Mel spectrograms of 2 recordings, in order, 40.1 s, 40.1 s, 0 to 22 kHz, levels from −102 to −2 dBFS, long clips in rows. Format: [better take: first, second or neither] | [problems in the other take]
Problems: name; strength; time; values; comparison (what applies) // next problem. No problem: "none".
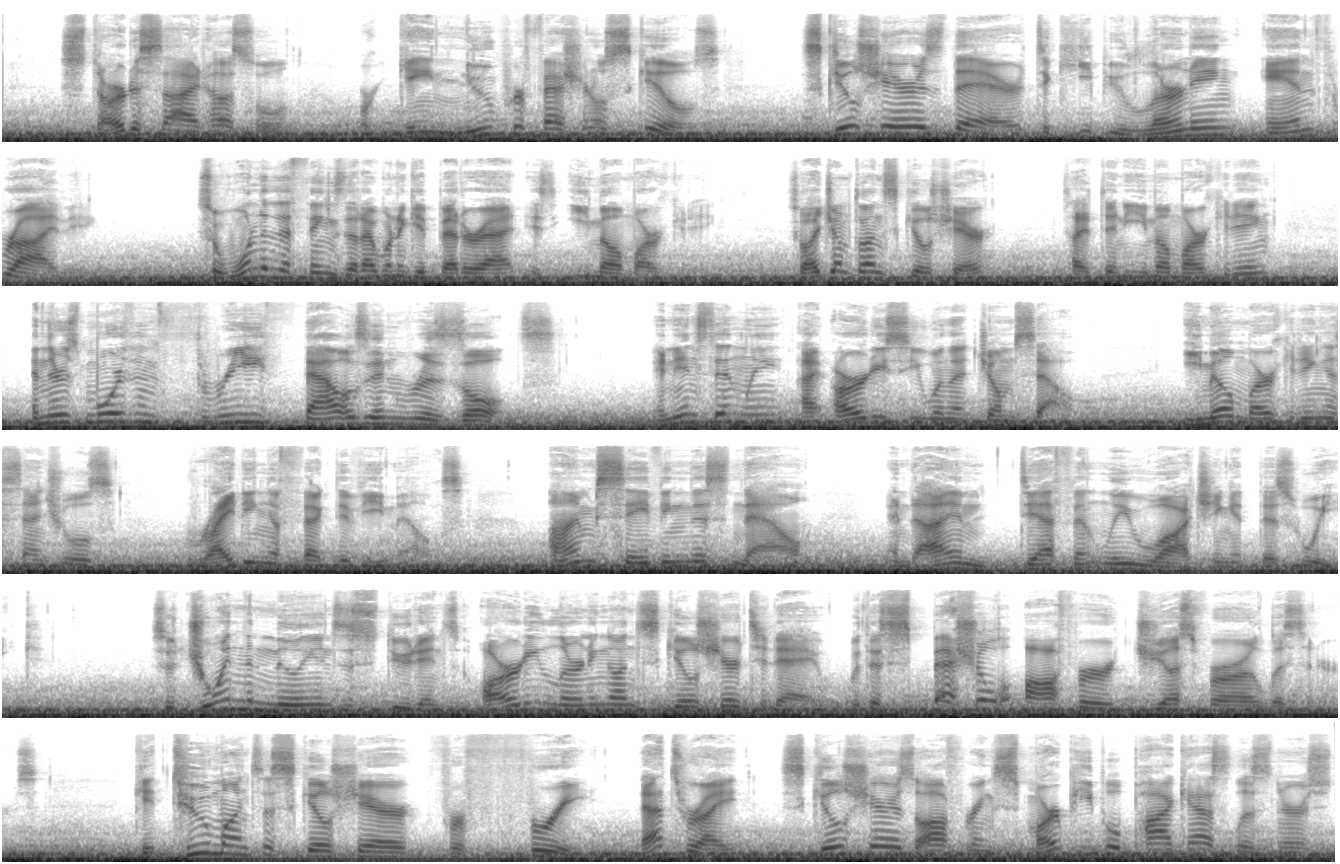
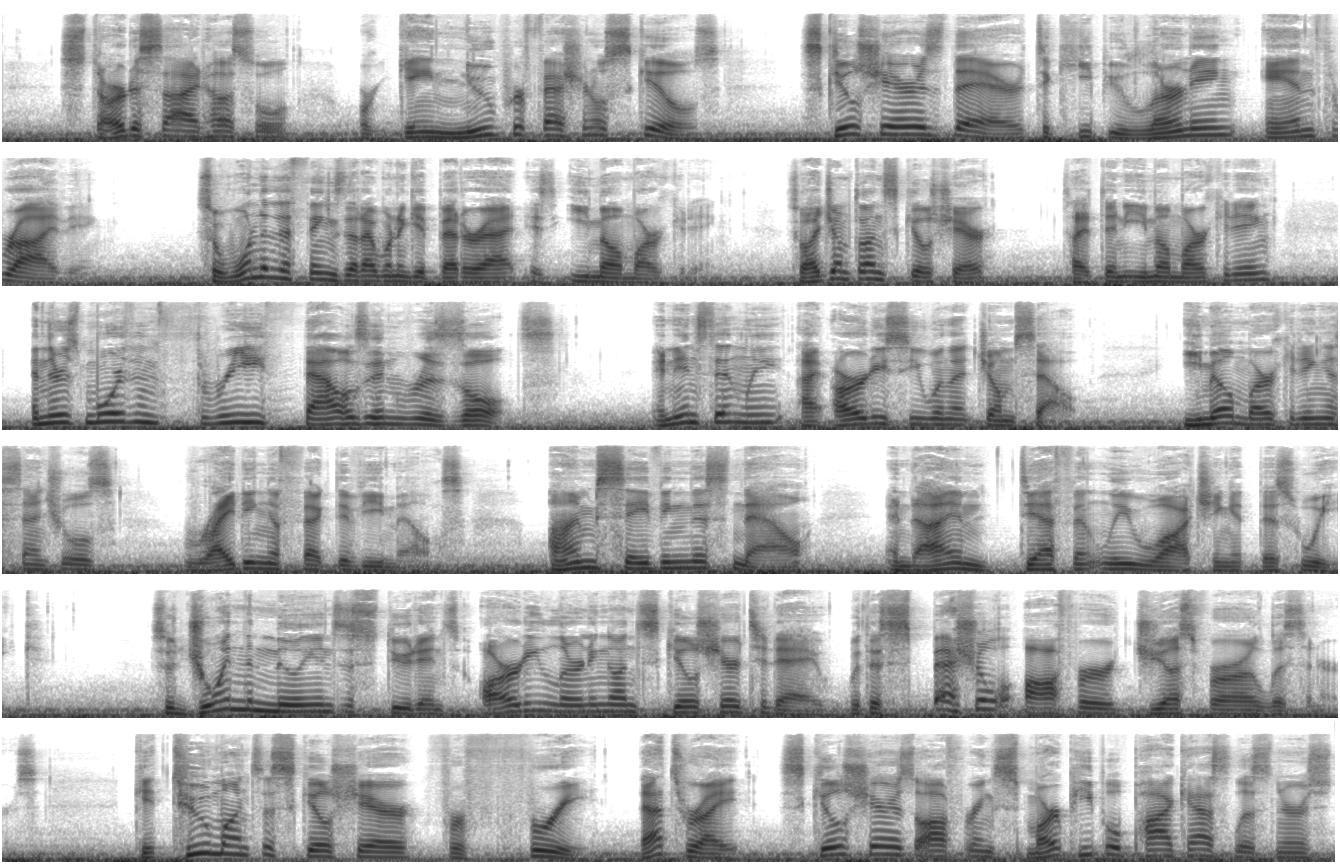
second | low rumble; loud; throughout; 3 dB below the speech; faint in the second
